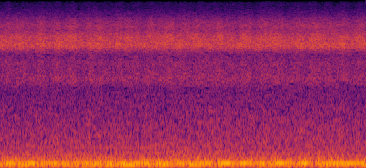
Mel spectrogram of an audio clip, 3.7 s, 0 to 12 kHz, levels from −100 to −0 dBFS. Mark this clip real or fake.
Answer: real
